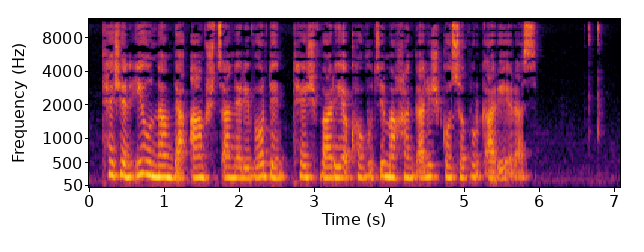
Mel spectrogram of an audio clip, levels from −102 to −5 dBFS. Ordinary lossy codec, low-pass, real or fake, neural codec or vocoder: MP3, 96 kbps; 10.8 kHz; real; none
